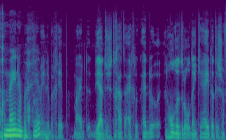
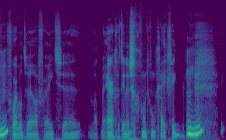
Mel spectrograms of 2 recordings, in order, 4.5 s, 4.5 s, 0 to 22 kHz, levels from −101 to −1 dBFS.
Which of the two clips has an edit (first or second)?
first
